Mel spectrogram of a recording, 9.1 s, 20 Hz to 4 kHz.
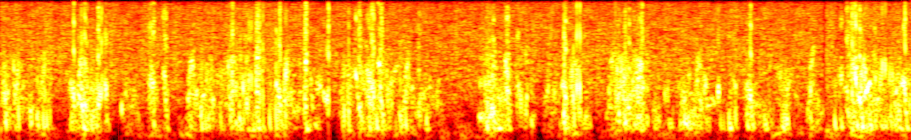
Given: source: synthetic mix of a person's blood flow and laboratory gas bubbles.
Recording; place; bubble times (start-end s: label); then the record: Doppler ultrasound of blood flow; precordium
0.00-0.23 s: bubbles
0.26-0.54 s: bubbles
0.66-1.11 s: bubbles
1.18-1.26 s: bubbles
1.46-1.71 s: bubbles
1.95-2.97 s: bubbles
3.00-3.29 s: bubbles
3.39-4.33 s: bubbles
4.76-5.36 s: bubbles
5.51-5.93 s: bubbles
6.14-7.10 s: bubbles
7.14-8.00 s: bubbles
8.07-8.15 s: bubbles
8.31-9.12 s: bubbles
From the record:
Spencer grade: 4 (maximum detectable bubble signal sounding continuously throughout systole and diastole of every cardiac period, and overriding the amplitude of the normal cardiac signals); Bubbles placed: anywhere in the cardiac cycle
